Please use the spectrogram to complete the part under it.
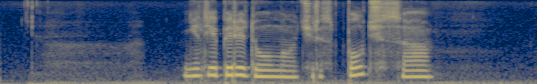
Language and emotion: Russian, sad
